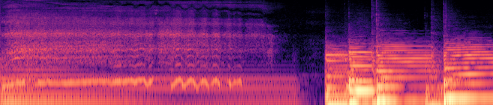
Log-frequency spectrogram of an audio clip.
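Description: Free-improvised music from double bass and voice: a low sustained bowed tone with a wavering pitch fades away, breaks off for a moment about four seconds in, then strong new notes enter twice.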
